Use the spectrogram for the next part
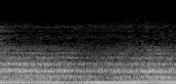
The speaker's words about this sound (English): Waiting for the lorry to pass because I can't hear.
